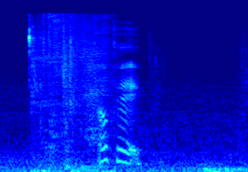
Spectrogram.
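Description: A heavy mechanical door slides open.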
